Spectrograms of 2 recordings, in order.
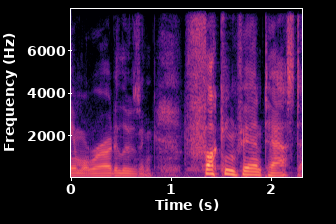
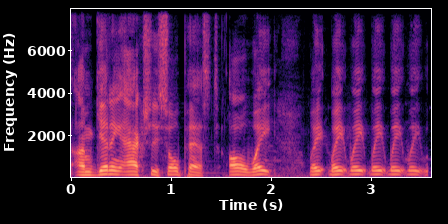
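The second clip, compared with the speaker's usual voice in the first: normal talking voice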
